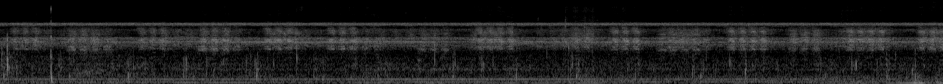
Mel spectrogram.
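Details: Common true katydids (Pterophylla camellifolia) chorus loudly at night in rasping, pulsed bursts, repeating in quick rhythm over a steady insect drone.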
